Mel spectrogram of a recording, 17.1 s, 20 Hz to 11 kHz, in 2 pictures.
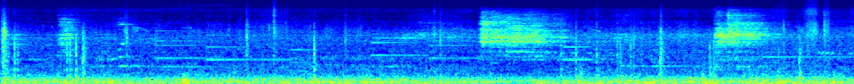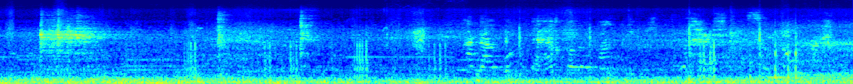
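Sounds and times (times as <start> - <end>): car cabin rumble: 0.0 - 17.0.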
